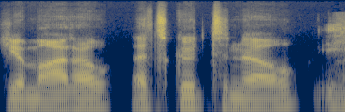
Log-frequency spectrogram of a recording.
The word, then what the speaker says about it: Yamato: And for the record, it is pronounced Yamato.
